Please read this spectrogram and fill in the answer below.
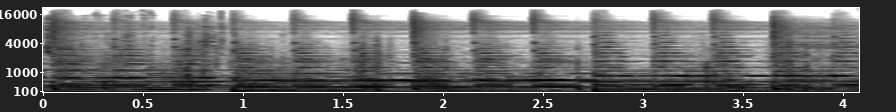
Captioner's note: flapping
